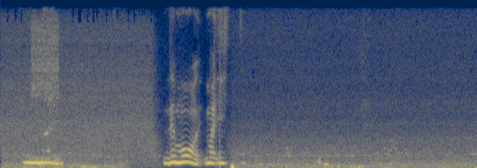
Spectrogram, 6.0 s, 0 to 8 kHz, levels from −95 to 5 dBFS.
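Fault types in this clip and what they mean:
Speech suppressed in double talk: The echo canceller likely mistook the local talker for loudspeaker echo while both sides spoke, so the speech dips by up to about 30 dB in stretches.
Echo leak: A loudspeaker-side echo canceller likely let part of its microphone pickup through, so a copy delayed by 217 ms returns, at most about 20 dB below the speech.
Repeated buffer: Fresh audio arrived late and the last tiny buffer played once more, giving a single brief repeat at 2.74 s that fits a 64-sample buffer.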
